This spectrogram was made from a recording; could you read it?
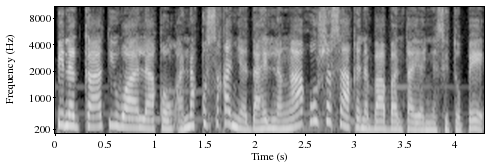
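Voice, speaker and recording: A woman's voice: mid-range voice, lively intonation, fast, a bit bright, close to an everyday voice. A Filipino woman playing a cold, unforgiving older sister and grieving mother who speaks reproachfully in a radio drama. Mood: angry grief. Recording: music under the dialogue.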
